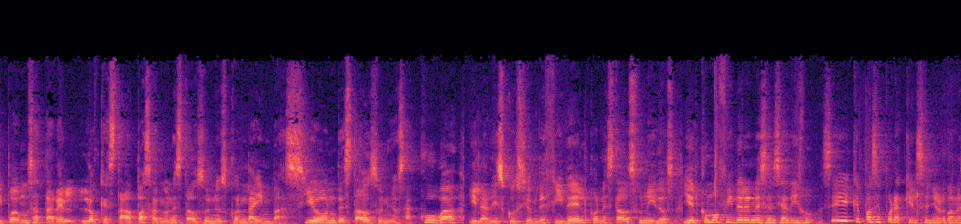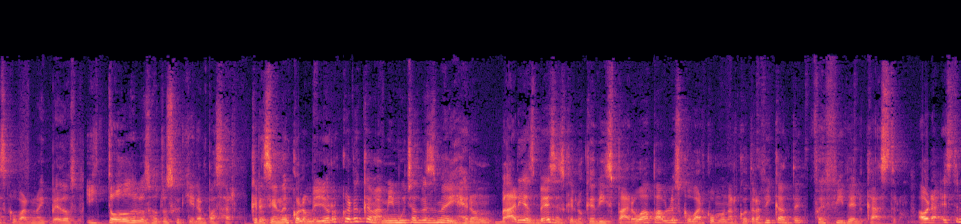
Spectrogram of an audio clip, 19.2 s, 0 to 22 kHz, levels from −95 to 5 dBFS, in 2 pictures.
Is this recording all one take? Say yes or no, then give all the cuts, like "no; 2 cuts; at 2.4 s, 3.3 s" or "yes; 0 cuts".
yes; 0 cuts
